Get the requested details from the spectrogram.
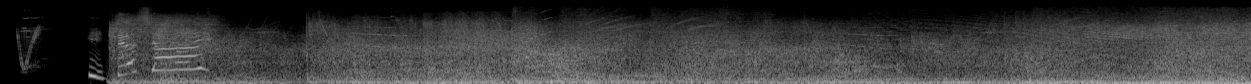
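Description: Jet thrusters roar as a giant robot boosts forward.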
